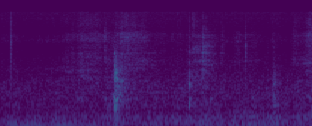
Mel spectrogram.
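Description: A sheet of paper rustles as it is lifted.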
